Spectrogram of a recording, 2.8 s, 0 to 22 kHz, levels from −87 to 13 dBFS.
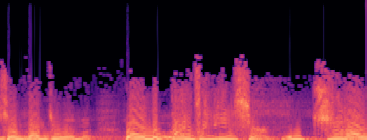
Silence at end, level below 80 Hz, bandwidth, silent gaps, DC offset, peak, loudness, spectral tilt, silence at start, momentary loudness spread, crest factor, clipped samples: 0 s; -36 dBFS; 14 kHz; none; under 0.1%; 0 dBFS; -8 LUFS; -4.5 dB/octave; 0 s; 4 LU; 8 dB; 0.4%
